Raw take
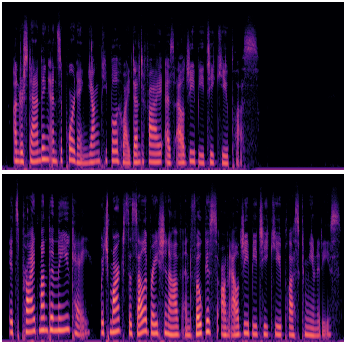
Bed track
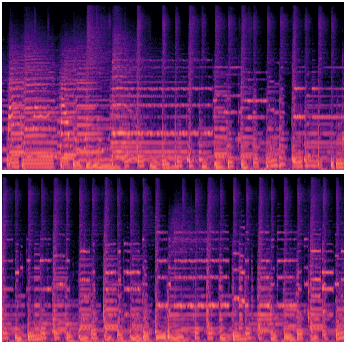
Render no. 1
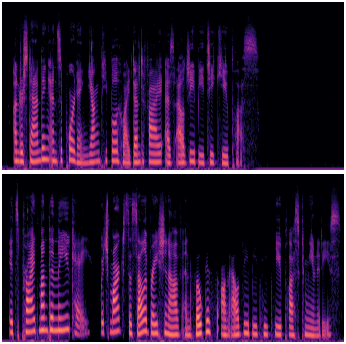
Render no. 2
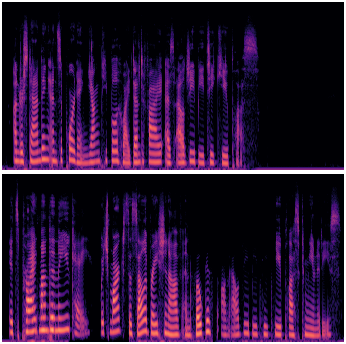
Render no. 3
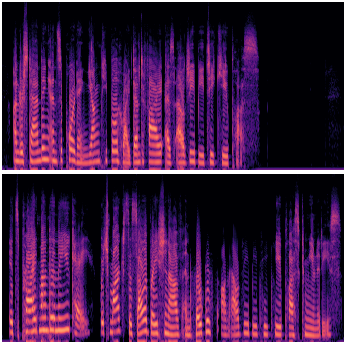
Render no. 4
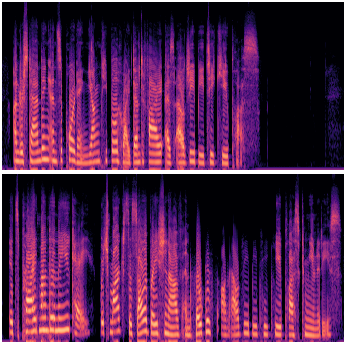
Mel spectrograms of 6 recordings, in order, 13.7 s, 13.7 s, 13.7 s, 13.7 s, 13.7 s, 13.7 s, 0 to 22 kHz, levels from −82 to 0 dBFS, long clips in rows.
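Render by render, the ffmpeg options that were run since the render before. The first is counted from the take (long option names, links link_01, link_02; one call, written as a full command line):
ffmpeg -i in.wav -filter_complex "[0:a]asettb=1/sr,asplit=3[link_01][link_02][link_03];[link_01]atrim=end=8.184[link_04];[link_02]atrim=start=8.18:end=9.38,asetpts=PTS-STARTPTS,afade=type=in:duration=0.004:curve=qsin,afade=type=out:start_time=1.196:duration=0.004:curve=qsin,highpass=330[link_05];[link_03]atrim=start=9.376[link_06];[link_04][link_05]acrossfade=duration=0.004:curve1=hsin:curve2=qsin[link_07];[link_07][link_06]acrossfade=duration=0.004:curve1=qsin:curve2=hsin,asettb=1/sr,asplit=3[link_08][link_09][link_10];[link_08]atrim=end=10.574[link_11];[link_09]atrim=start=10.57:end=12.32,asetpts=PTS-STARTPTS,afade=type=in:duration=0.004:curve=qsin,afade=type=out:start_time=1.746:duration=0.004:curve=qsin,lowpass=frequency=1500:width=0.5412,lowpass=frequency=1500:width=1.3066[link_12];[link_10]atrim=start=12.316[link_13];[link_11][link_12]acrossfade=duration=0.004:curve1=hsin:curve2=qsin[link_14];[link_14][link_13]acrossfade=duration=0.004:curve1=qsin:curve2=hsin" out.wav
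ffmpeg -i in.wav -filter_complex "[0:a]asettb=1/sr,asplit=3[link_01][link_02][link_03];[link_01]atrim=end=7.304[link_04];[link_02]atrim=start=7.3:end=7.91,asetpts=PTS-STARTPTS,afade=type=in:duration=0.004:curve=qsin,afade=type=out:start_time=0.606:duration=0.004:curve=qsin,asplit=2[link_05][link_06];[link_06]adelay=27,volume=-4dB[link_07];[link_05][link_07]amix=inputs=2:normalize=0,atrim=end_sample=26901[link_08];[link_03]atrim=start=7.906[link_09];[link_04][link_08]acrossfade=duration=0.004:curve1=hsin:curve2=qsin[link_10];[link_10][link_09]acrossfade=duration=0.004:curve1=qsin:curve2=hsin,asplit=2[link_11][link_12];[link_11]atrim=end=11.06,asetpts=PTS-STARTPTS,afade=type=out:start_time=11.056:duration=0.004:curve=hsin:silence=0.211349[link_13];[link_12]atrim=start=11.06,asetpts=PTS-STARTPTS,afade=type=in:duration=1.3:silence=0.211349[link_14];[link_13][link_14]concat=n=2:v=0:a=1" out.wav
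ffmpeg -i in.wav -filter_complex "[0:a]asplit=2[link_01][link_02];[link_02]highpass=frequency=720:poles=1,volume=20dB,asoftclip=type=tanh:threshold=-7dB[link_03];[link_01][link_03]amix=inputs=2:normalize=0,lowpass=frequency=3500:poles=1,volume=-6dB,asoftclip=type=tanh:threshold=-12dB" out.wav
ffmpeg -i in.wav -af "volume=6.5dB" out.wav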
